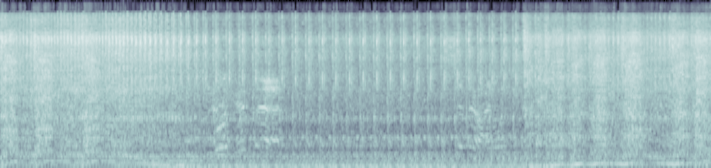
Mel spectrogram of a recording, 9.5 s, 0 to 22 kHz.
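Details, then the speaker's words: 1952 Buick Super straight-eight after 40+ years sitting, idling: low, steady, even beat on all eight cylinders with no misses or knocks, smooth as if shut off yesterday; normal idle before coolant and oil change. "Look how smooth it runs evenly on all eight. That's crazy. Like we shut her off yesterday."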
